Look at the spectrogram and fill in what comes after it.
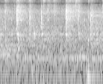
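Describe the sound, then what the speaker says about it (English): An indoor clock ticks steadily in the background, giving faint, regular clicks about twice a second over a low room hum with no voices. "That's a clock that I have."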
